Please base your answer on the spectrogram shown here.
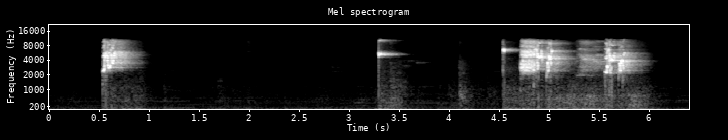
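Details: Two pet lovebirds playing and showing affection, chirping: a harsh, high burst at the start, a brief squeak after a long pause, then a dense run of raspy, overlapping chatter near the end; no other sounds.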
